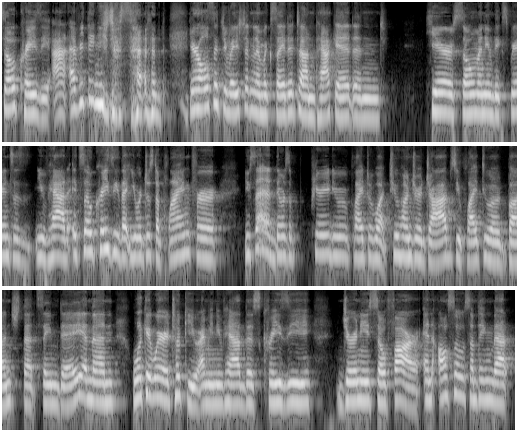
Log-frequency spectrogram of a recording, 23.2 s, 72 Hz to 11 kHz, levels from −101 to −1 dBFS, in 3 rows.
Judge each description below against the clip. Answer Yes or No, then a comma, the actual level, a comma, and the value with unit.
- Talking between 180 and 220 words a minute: Yes, average, 195 wpm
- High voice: Yes, high, 200 Hz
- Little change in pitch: Yes, narrow, 2.3 semitones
